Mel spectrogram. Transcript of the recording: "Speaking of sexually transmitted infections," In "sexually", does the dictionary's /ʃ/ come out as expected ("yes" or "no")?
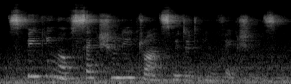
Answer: yes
